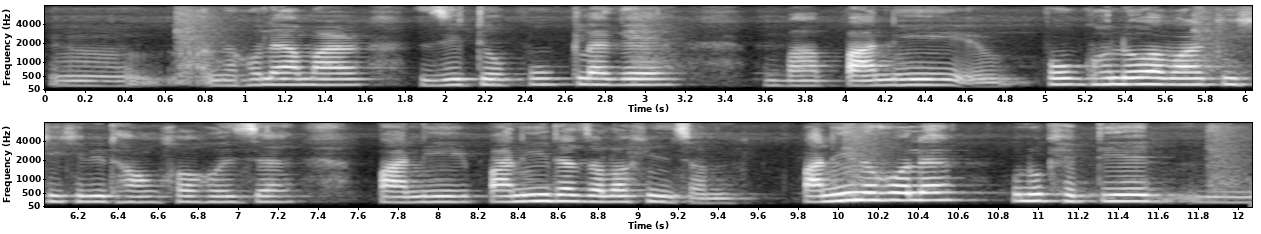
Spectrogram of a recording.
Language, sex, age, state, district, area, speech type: Assamese, female, 30-45, Assam, Biswanath, rural, spontaneous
